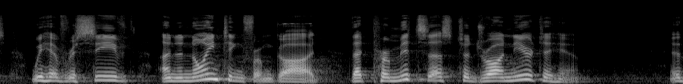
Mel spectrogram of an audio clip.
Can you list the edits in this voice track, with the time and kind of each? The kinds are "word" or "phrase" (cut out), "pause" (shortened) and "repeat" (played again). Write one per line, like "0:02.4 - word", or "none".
none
